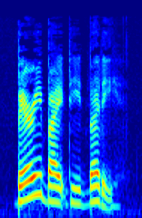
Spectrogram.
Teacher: We're going to practice totally denasalizing your voice for a moment, which means turning the nasals into the other consonants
